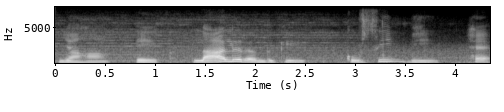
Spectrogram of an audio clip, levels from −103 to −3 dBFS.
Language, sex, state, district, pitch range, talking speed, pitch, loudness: Hindi, female, Chandigarh, Chandigarh, 170-205 Hz, 110 wpm, 180 Hz, -18 LUFS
